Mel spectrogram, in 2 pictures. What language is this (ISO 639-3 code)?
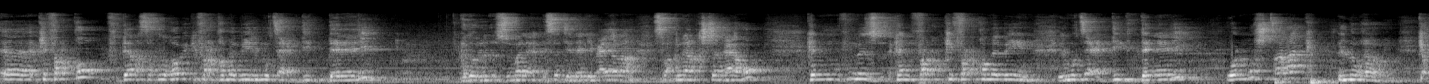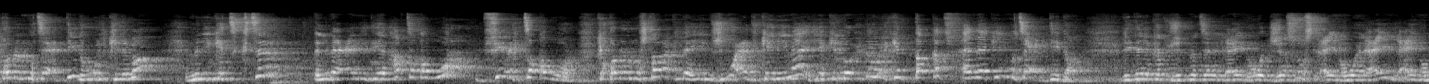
ara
